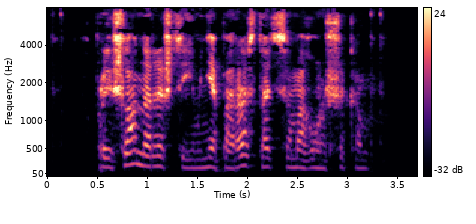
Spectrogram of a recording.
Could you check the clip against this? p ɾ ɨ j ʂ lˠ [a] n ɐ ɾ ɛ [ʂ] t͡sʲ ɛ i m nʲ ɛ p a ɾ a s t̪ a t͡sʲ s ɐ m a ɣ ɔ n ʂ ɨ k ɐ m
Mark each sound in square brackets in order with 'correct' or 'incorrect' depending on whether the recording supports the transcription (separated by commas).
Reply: correct, correct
